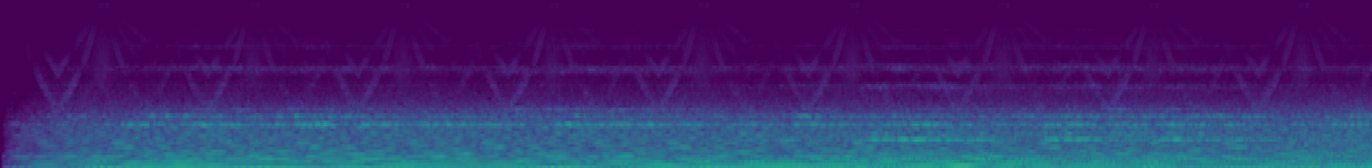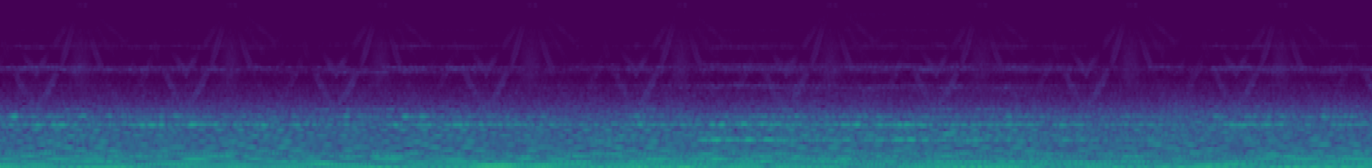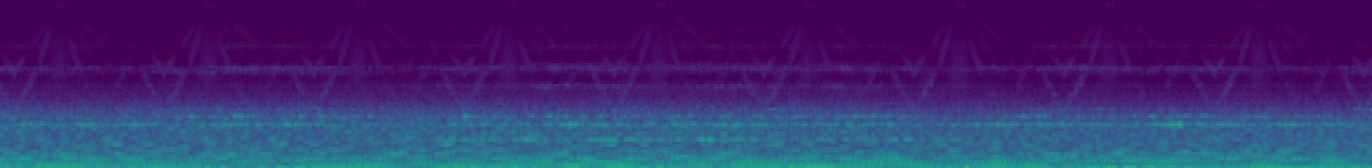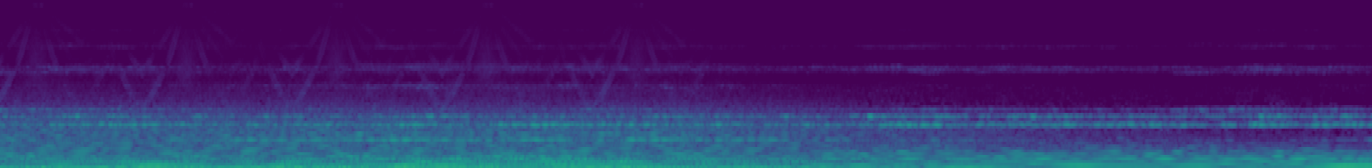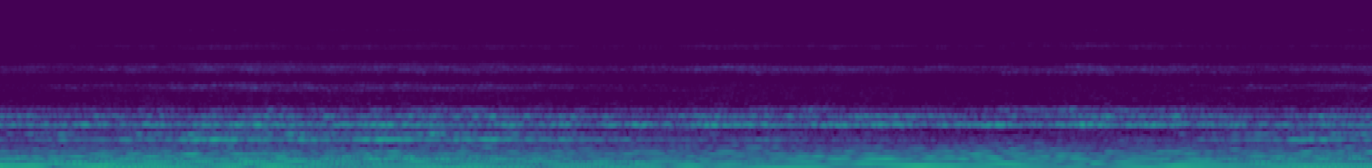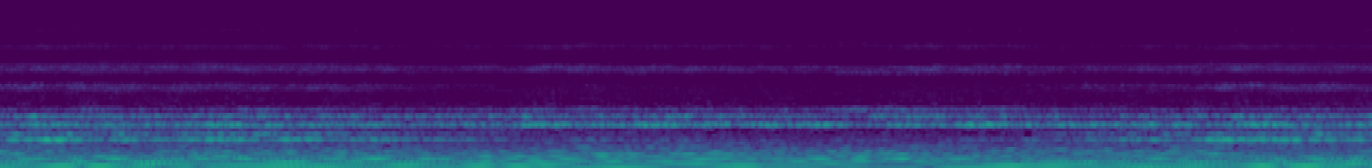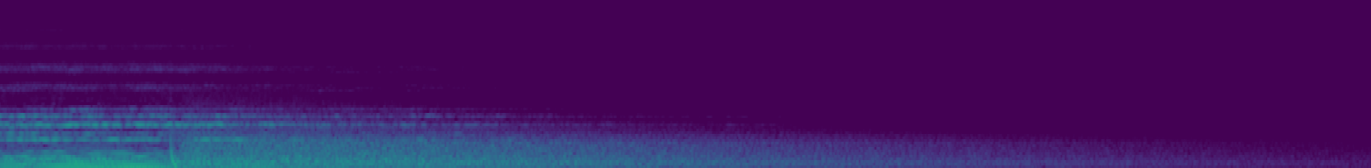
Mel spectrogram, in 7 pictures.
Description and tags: CWD LT solace intro
space, drone, sci-fi, soundscape, dark, ambience, ambient, science-fiction, fx, melancholic, atmosphere, sfx, deep, cosmos, pad, epic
